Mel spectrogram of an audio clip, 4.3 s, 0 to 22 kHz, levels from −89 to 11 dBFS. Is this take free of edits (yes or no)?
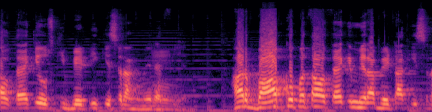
yes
